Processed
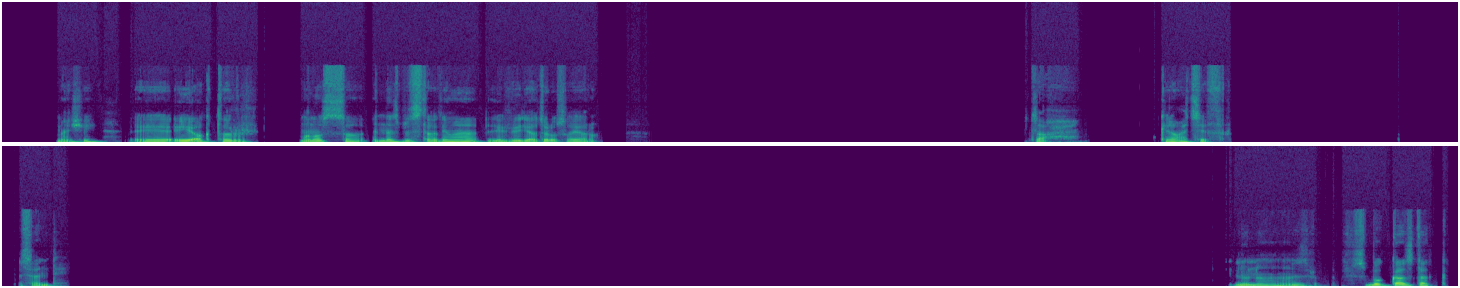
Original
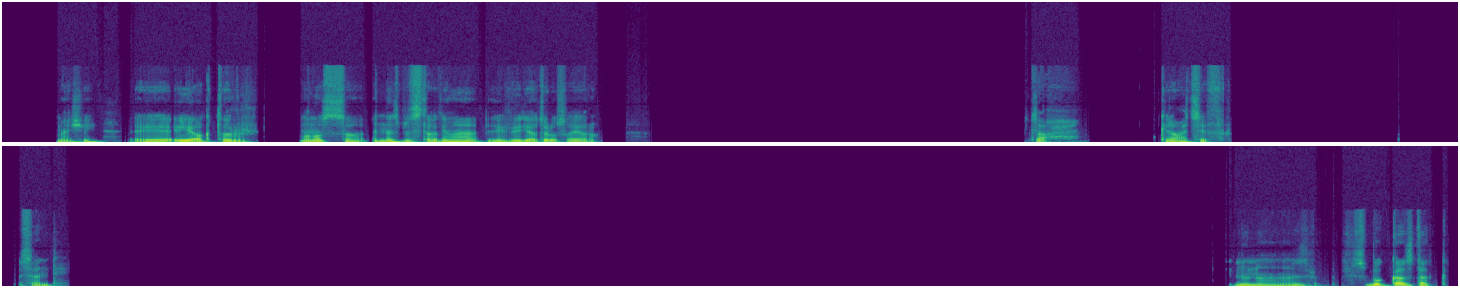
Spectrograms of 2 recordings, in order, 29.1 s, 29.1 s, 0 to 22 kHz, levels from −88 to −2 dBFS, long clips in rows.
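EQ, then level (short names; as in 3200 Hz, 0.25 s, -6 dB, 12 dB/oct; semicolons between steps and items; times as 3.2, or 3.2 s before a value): high shelf 9100 Hz +9.5 dB; -7.5 dB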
